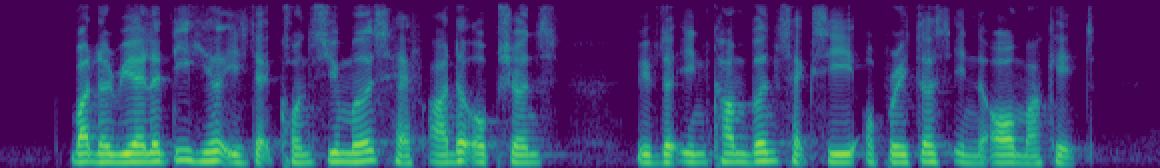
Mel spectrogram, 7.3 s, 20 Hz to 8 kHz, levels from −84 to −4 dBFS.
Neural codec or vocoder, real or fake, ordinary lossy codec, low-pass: none; real; Opus, 24 kbps; 7.2 kHz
